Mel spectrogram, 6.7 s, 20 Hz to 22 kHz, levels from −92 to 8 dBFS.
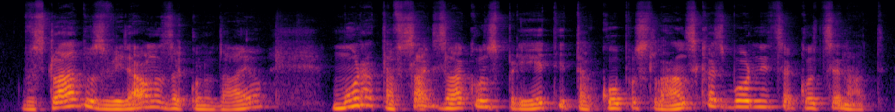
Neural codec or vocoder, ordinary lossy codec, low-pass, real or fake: none; none; none; real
